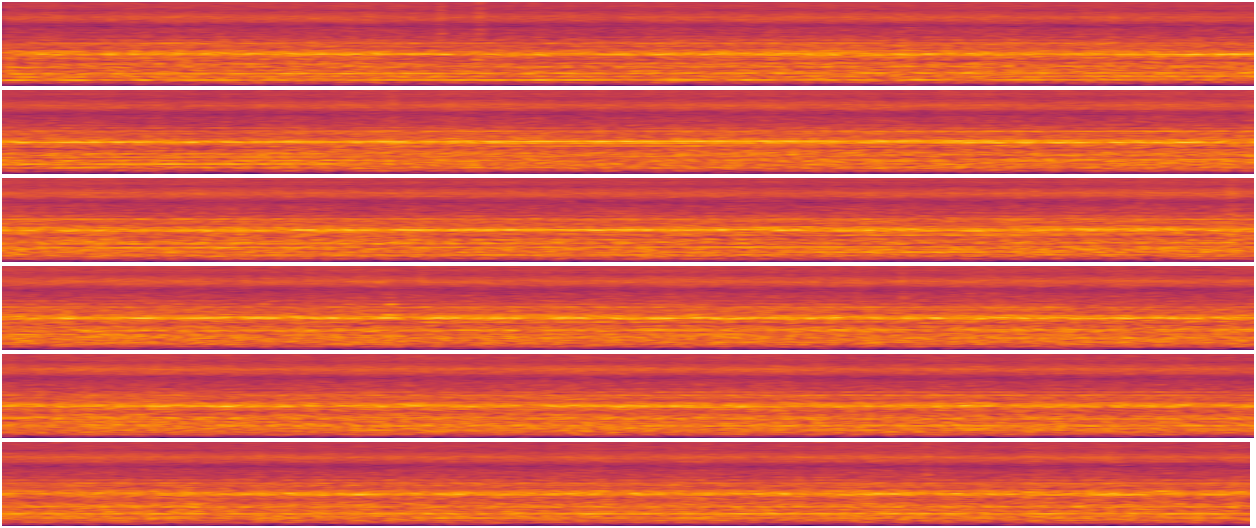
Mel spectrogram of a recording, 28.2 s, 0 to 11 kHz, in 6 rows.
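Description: BMW E90 325i race car's straight-six engine pulling hard under full throttle, its note slowly rising as the car gains speed. Wind and road noise are mixed in, heard from inside the car.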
